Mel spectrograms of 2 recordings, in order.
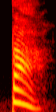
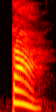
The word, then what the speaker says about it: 大: So how do we pronounce this character? 大, 大, big.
